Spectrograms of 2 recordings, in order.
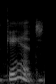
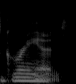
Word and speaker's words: Gant: your last name name since it's Gant g a n t that is a nice name know how to spell it you know how to spell it no in case you needed to know how to spell it I do want to know how to spell it now people often think it's Grand isn't it's interesting how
